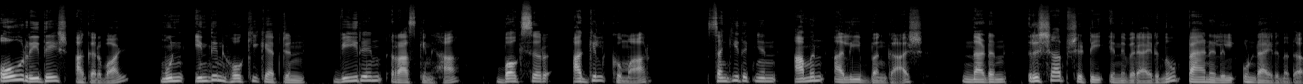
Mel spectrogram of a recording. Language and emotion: Malayalam, neutral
